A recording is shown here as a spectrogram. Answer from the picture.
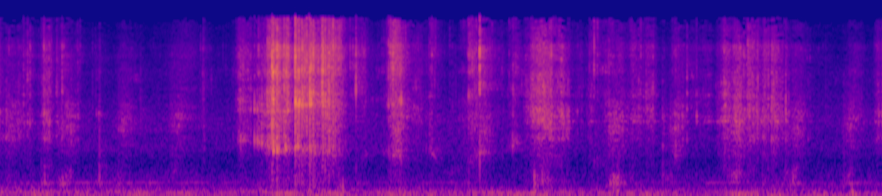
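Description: A person chewing potato chips with the mouth close to the microphone: a run of crisp crunches, loudest about three seconds in.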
